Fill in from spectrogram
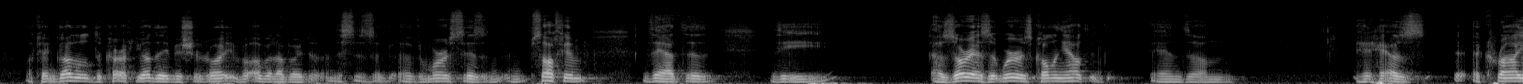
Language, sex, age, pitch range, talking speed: English, male, 60-79, 125-145 Hz, 100 wpm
